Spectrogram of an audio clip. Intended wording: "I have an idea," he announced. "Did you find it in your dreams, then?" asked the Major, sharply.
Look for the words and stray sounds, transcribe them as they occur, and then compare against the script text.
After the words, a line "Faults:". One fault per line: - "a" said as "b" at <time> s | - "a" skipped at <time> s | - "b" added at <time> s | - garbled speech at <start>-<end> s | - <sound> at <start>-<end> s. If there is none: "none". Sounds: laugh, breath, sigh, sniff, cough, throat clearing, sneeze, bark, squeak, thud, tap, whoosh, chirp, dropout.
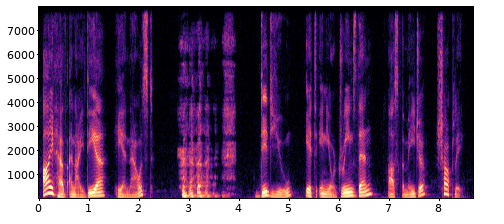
"I have an idea," he announced. "Did you it in your dreams, then?" asked the Major, sharply.
Faults:
- laugh at 2.8-4.0 s
- "find" skipped at 5.1 s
